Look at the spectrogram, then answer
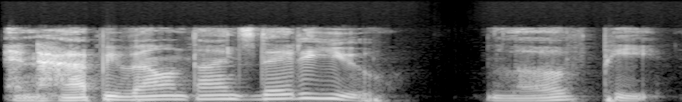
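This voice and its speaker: A man reading a children's picture book aloud with expressive storytelling. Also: medium pitch, measured pace, highs cut off.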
